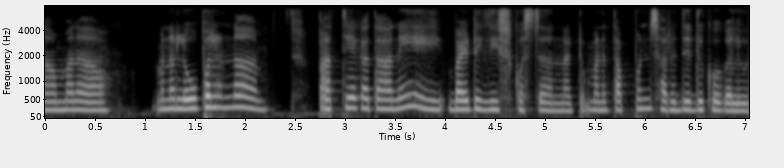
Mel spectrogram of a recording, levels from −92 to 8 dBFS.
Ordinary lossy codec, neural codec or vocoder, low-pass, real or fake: none; codec, 16 kHz, 1 kbps, X-Codec, WavLM features, trained on Multilingual LibriSpeech; 7.2 kHz; fake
